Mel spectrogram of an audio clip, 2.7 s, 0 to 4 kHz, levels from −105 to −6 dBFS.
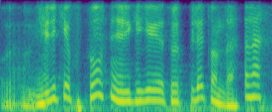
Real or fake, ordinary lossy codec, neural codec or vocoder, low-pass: fake; Opus, 24 kbps; codec, 24 kHz, 1.2 kbps, DualCodec; 3.6 kHz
